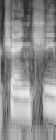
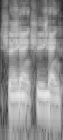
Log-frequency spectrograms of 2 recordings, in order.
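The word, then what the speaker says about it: Shang-Chi: But they must have been signed to things like, "All right, you're going to do your Changi movie." Did I say his name right? Shang Chi.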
